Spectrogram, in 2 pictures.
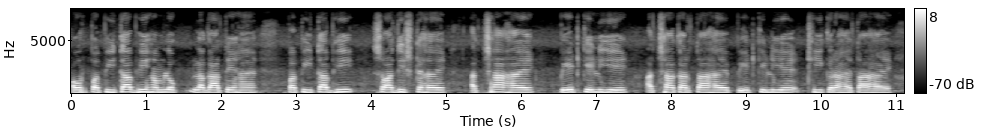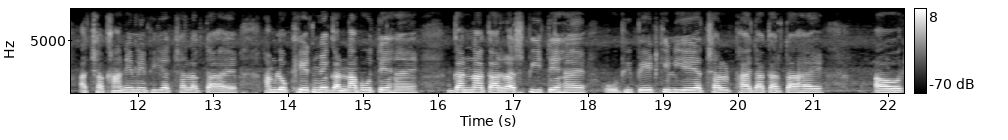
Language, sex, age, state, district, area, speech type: Hindi, female, 60+, Uttar Pradesh, Pratapgarh, rural, spontaneous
